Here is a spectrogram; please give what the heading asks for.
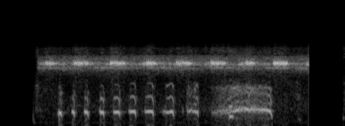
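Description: Crickets chirp in a steady, shrill trill for about four seconds, fairly loud, with a quick series of lower rhythmic chirps underneath; no one speaks.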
